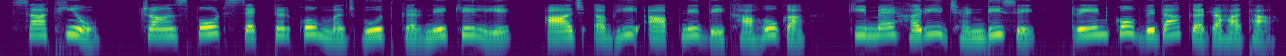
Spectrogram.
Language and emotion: Hindi, neutral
